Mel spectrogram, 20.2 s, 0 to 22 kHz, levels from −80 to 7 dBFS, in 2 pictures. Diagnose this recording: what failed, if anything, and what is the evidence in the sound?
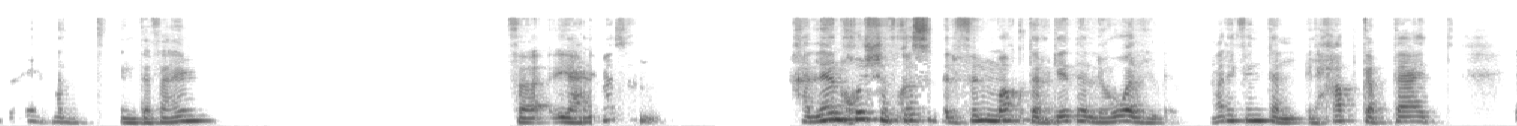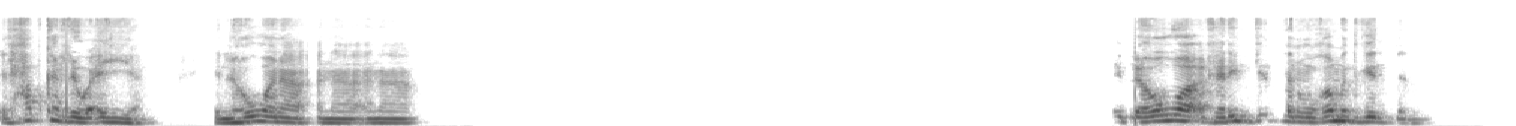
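The failure is a loud pop at the analogue stage, at 10.57 to 10.59 s and again at 17.69 to 17.71 s. Each is a single sharp thump well above the speech level, while the speech continues underneath. The likely cause is a voltage step from a connector, switch or static discharge. On the waveform each appears as a tall isolated spike, and on the spectrogram as a thin vertical broadband stripe.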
